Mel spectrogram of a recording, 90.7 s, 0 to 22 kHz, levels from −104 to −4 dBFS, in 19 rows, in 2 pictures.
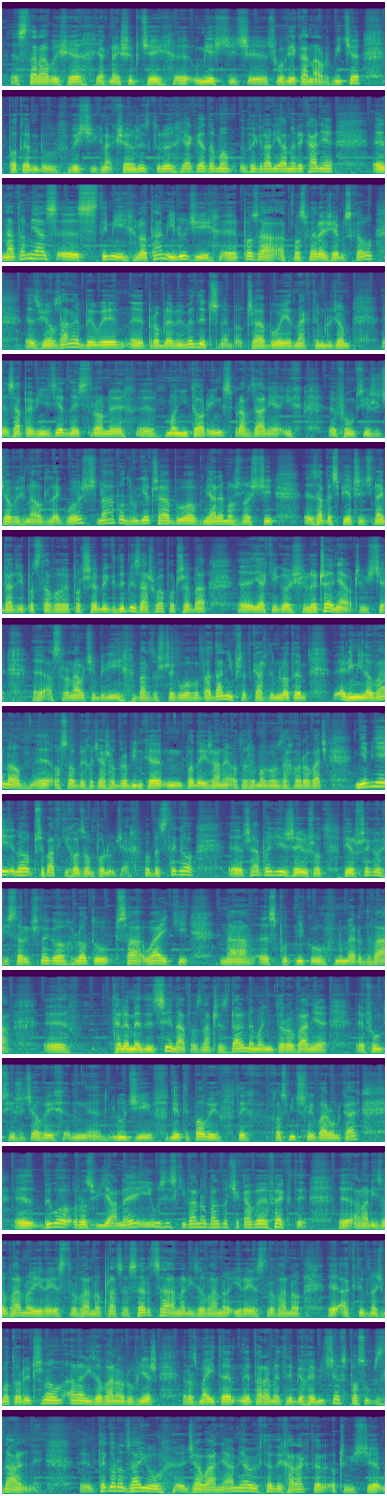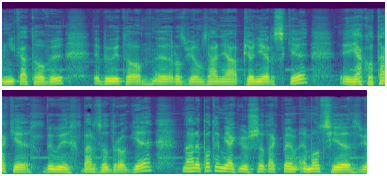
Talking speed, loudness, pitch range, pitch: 115 wpm, -17 LUFS, 110-130 Hz, 115 Hz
